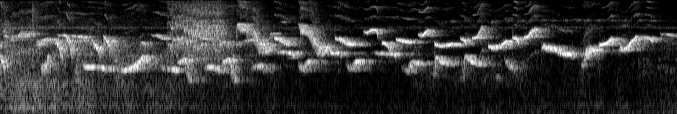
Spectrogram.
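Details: Even-voiced tame caged Chinese hwamei pours out a fast, varied string of sliding whistles and sharp upward-flicking notes with little pause.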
